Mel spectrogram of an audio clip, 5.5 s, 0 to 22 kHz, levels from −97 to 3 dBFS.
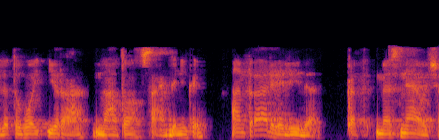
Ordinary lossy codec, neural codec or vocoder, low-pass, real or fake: AAC, 24 kbps; none; 5.4 kHz; real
